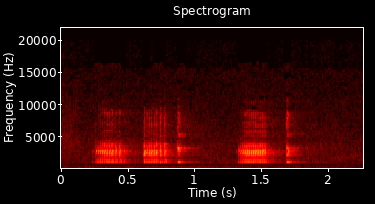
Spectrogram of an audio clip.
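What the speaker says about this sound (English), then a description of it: "Well, that's a weird frog." A frog croaks in short, rasping bursts, two grouped calls with brief pauses, close and clear over faint background noise.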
